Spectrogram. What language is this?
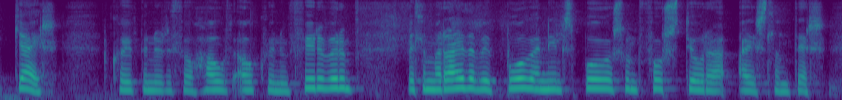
Icelandic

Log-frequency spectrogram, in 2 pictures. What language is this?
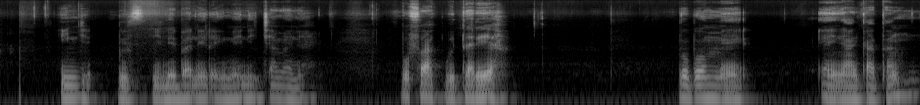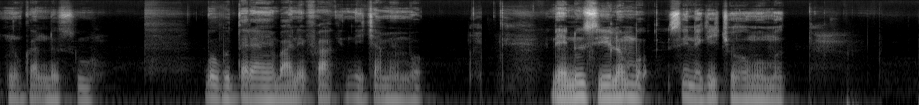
Gusilay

